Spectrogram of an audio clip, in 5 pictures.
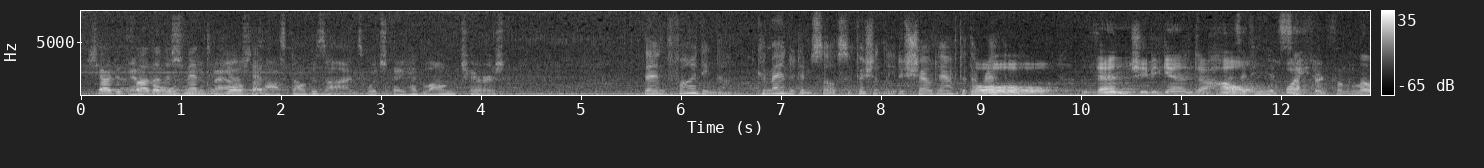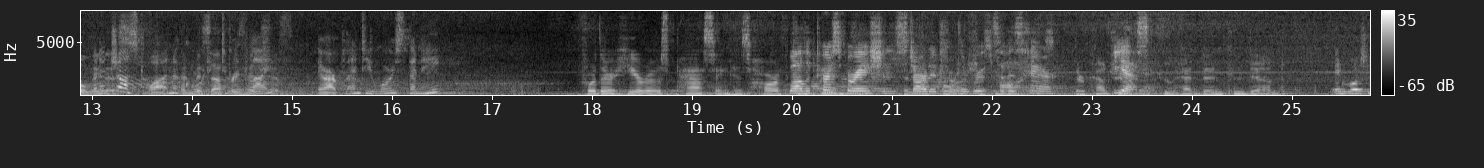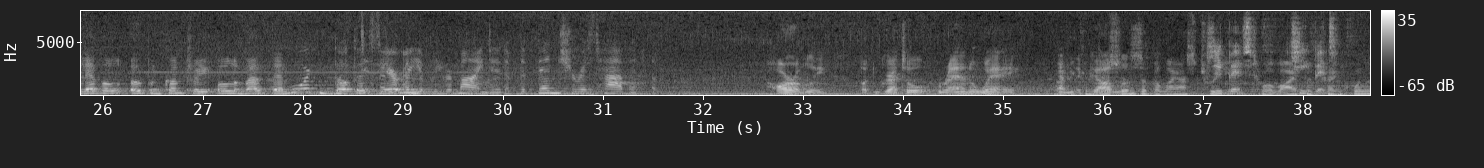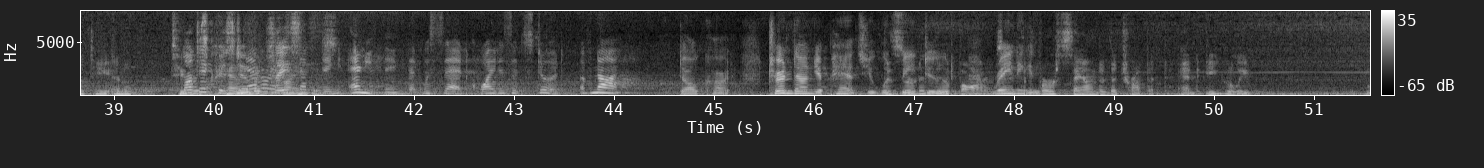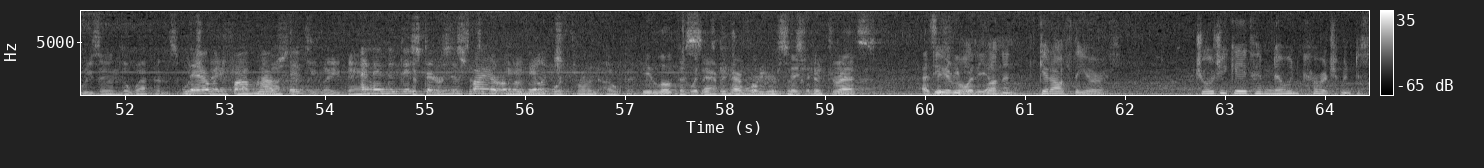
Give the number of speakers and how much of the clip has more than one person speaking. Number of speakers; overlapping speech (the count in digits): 8, about 37%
